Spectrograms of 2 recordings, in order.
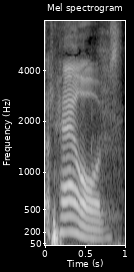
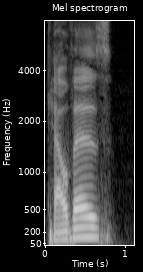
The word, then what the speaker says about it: calves: Hey, real quick, spell uh, C A L, or pronounce C A L. Cal. Now pronounce V E S. Vez. Put them together. Calvez. What the fuck is Calvez? You mean calves? – Oh, I'm like Calvez.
